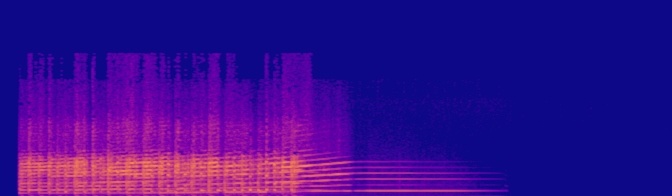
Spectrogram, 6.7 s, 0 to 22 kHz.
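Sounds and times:
guitar glissando: 0.2s - 4.9s.

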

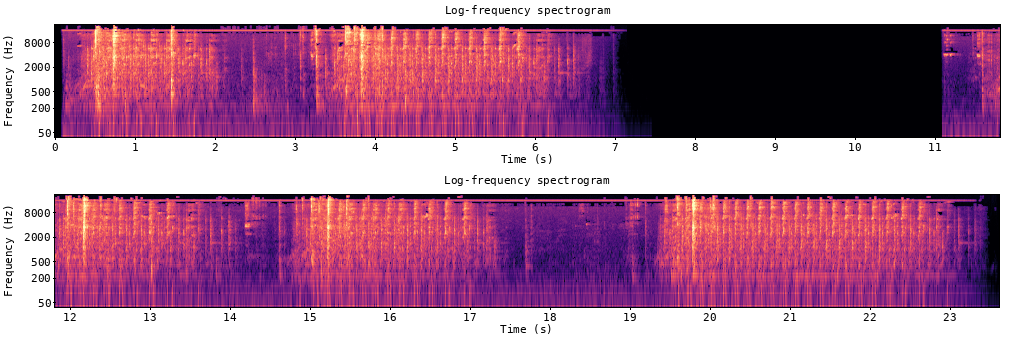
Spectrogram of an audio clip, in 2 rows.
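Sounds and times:
motorcycle starter: 0.1s - 6.8s, 11.4s - 17.8s, 18.5s - 23.4s.

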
